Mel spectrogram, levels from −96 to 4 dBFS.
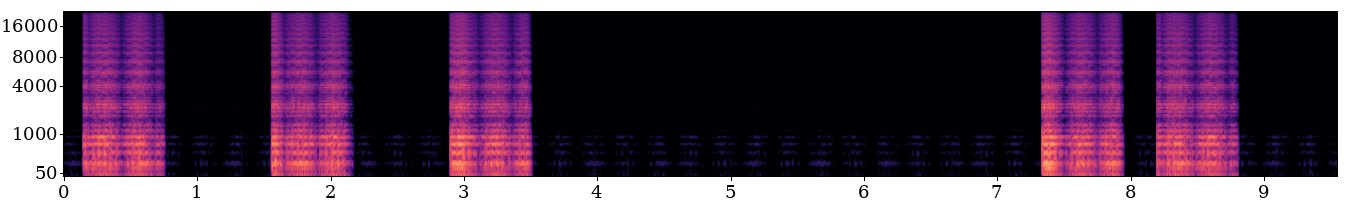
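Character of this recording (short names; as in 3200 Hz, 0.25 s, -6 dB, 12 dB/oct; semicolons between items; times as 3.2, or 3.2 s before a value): a buzz of ramps at a fixed pitch in blocks of 64 samples; tremolo triangle 4.1 Hz, depth 95%; aliases and images of a low sample rate 1600 Hz, jitter 0%; a shimmering, thickened sound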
